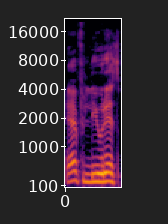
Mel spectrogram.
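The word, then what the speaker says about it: effleurage: पीठ पर जो मालिश करने के लिए जो उपयुक्त तकनीक अपनाई जाती है, ठीक है, तो उसको एफ ल्यूरेज पढ़ा जाता है।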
